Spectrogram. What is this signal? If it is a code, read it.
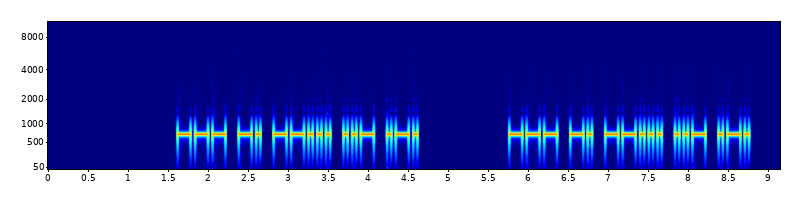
Morse code, heard as a keyed tone, about 22 wpm, 700 Hz. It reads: ON7UR ON7UR
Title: DXCC-100 Call Signs - 5 Characters - Repeated 3x - 22wpm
